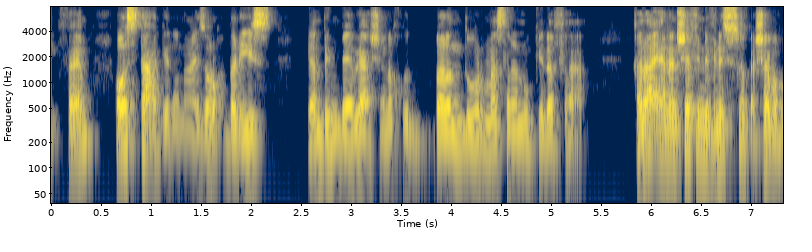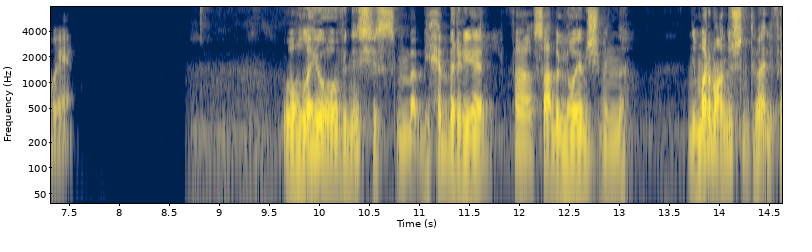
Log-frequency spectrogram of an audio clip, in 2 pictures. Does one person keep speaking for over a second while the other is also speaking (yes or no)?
no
